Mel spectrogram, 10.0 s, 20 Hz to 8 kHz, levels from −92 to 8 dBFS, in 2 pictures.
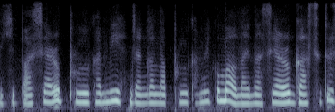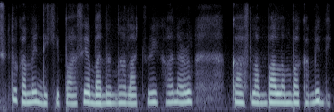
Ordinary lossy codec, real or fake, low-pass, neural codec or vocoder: Opus, 24 kbps; fake; 7.2 kHz; codec, 24 kHz, 1.2 kbps, DualCodec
